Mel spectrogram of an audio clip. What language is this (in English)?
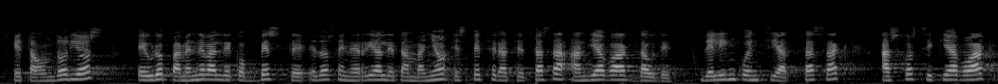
Basque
